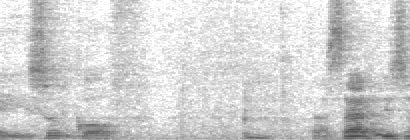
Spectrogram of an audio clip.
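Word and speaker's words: קוף: demais letras Tá certo quando você fala ela em hebraico é cof cof se escreve inicialmente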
